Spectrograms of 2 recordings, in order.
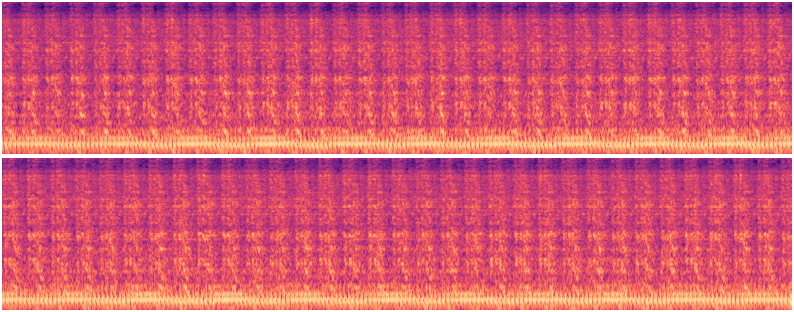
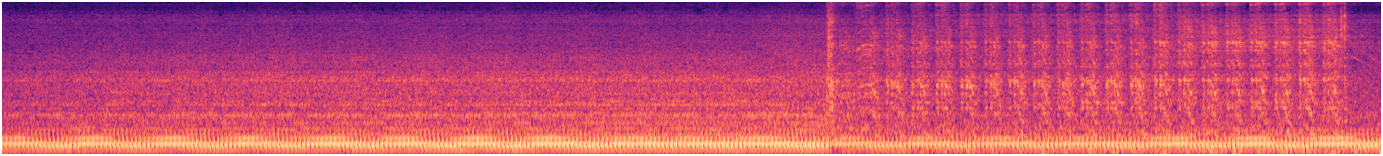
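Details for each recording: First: Diesel tractor with one or more bad glow plugs, started using a hair dryer blowing into the intake as a temporary fix; steady, even diesel clatter at a settled idle with no misses: normal diesel idle. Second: Cold tractor diesel on a cold morning, just started with a hair dryer blowing hot air into the intake as a temporary fix, chugging with an uneven lumpy beat and slowly steadying; the owner says the glow plugs, or one of them, are bad.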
